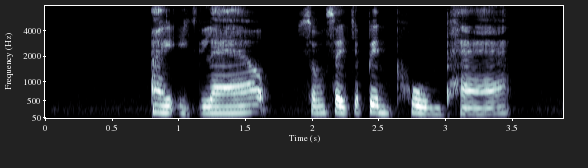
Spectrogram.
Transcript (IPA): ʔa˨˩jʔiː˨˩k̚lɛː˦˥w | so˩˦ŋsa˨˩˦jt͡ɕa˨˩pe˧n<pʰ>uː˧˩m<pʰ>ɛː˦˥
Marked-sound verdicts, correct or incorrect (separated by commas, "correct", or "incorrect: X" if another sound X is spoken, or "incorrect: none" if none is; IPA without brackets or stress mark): correct, correct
